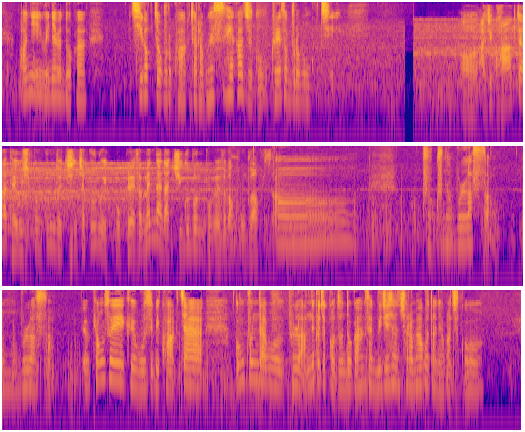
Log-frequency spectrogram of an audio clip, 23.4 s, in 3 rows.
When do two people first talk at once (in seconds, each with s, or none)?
none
